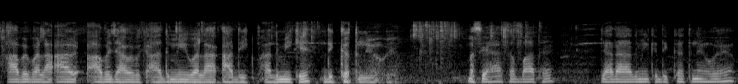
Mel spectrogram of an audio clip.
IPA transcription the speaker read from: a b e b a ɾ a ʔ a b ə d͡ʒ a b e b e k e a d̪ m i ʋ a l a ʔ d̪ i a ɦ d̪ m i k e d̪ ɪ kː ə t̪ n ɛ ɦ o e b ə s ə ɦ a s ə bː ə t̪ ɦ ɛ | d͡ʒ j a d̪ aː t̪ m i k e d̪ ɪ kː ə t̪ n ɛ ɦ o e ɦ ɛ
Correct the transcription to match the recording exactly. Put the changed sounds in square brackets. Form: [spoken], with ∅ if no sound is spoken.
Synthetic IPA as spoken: a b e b a [l] a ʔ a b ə d͡ʒ a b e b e k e a d̪ m i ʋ a l a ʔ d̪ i a [∅] d̪ m i k e d̪ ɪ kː ə t̪ n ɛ ɦ o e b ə s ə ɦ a s ə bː [a] t̪ ɦ ɛ | d͡ʒ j a d̪ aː [d̪] m i k e d̪ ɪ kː ə t̪ n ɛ ɦ o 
